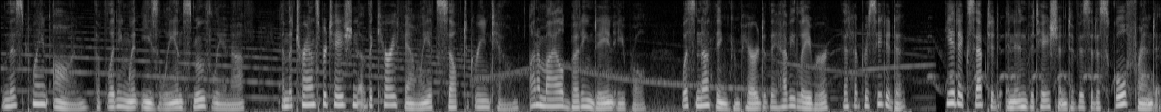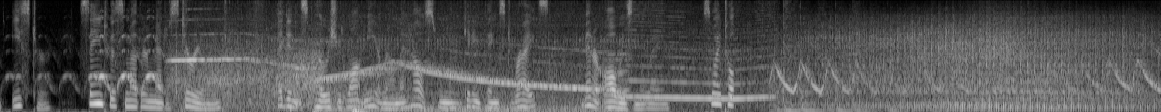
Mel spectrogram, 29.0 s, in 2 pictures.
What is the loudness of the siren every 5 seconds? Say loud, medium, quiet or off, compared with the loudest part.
quiet, quiet, quiet, loud, loud, medium.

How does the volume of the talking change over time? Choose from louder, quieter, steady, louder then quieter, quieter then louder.
steady.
